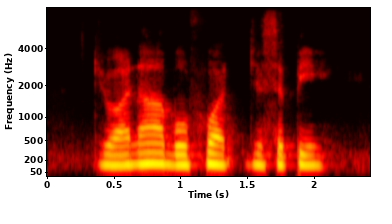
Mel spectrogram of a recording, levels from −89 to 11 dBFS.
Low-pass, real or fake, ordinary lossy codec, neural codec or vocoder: none; fake; none; codec, 16 kHz, 2 kbps, X-Codec, WavLM features, trained on Multilingual LibriSpeech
